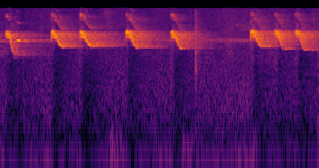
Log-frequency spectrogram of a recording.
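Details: An Apo myna in the Philippines gives loud, high, shrill calls that slur downward, repeated in quick, uneven bursts about every half second.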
